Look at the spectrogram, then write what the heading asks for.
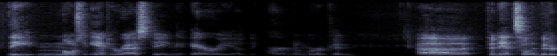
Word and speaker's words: Ardnamurchan: Plus, the most interesting area, the Ardnamurchan Peninsula, I better pronounce it right, the Ardnamurchan, which is the most westerly part of the UK mainland.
